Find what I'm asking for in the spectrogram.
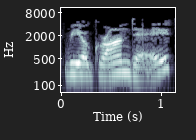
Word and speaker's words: Rio Grande: Rio means river, and you and I are both pronouncing it Rio Grande to try to capture its Spanish origins. You will hear people say the Rio Grande, which is a sort of Englishified version of that.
